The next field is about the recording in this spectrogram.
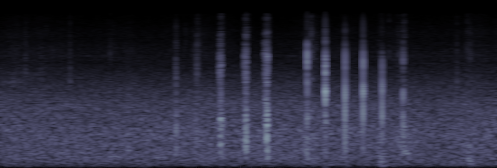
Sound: smooching and clicking

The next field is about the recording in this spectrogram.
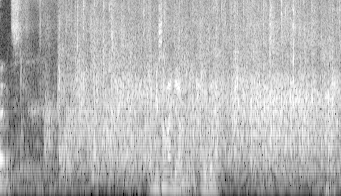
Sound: applause

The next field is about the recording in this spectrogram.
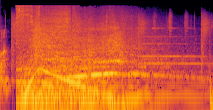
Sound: bike engine revving

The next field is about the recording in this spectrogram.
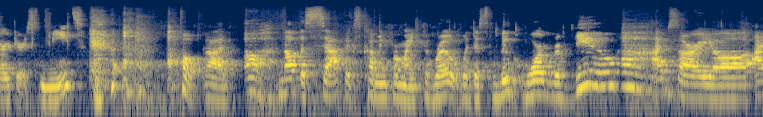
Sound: coughs and chokes on the pepper

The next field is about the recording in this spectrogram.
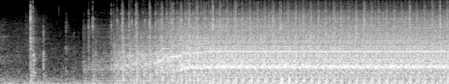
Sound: sewing machine whirling

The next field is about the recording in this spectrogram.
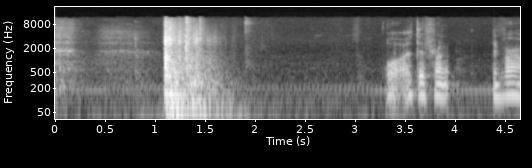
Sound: door slams closed

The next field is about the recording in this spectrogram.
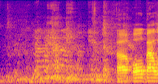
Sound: audience laughing

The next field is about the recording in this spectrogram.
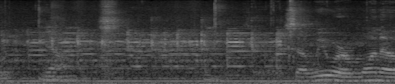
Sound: phone ringing

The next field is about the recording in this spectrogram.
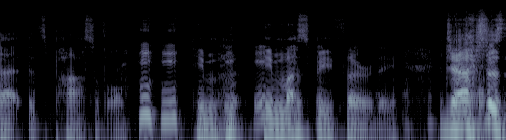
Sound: laughter

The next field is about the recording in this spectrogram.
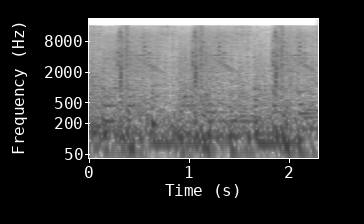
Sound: sh-kck

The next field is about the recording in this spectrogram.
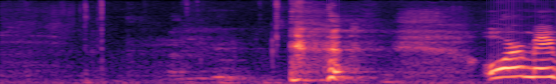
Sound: laughter

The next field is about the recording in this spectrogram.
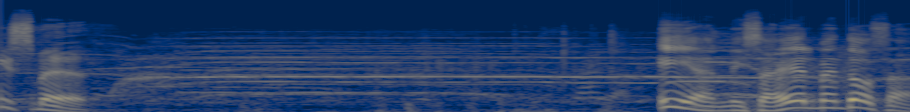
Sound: audience cheering

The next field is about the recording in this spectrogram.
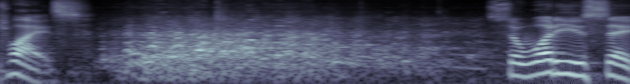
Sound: audience laughter

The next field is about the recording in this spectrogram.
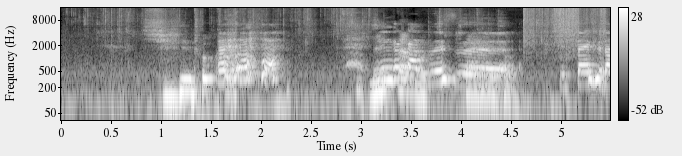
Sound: laughs

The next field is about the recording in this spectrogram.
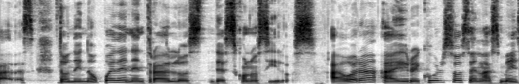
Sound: speaking in foreign language

